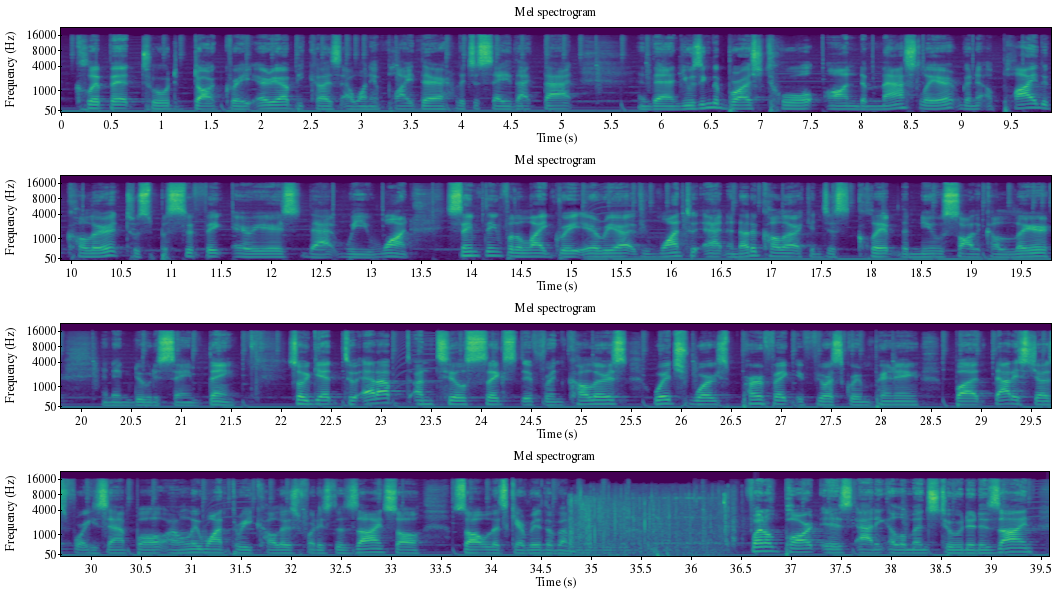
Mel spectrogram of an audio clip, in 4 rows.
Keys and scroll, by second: 6.7 ], 13.7 ], 21.3 v, 21.6 super+0, 21.9 super+-, 22.1 super+-, 22.4 super+1, 22.7 super+0, 22.9 super+-, 24.8 BackSpace, 25.0 BackSpace, 25.6 super+z, 28.9 super+c, 29.7 BackSpace, 31.0 super+v, 34.4 super+0, 34.6 super+-, 34.8 super+-.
